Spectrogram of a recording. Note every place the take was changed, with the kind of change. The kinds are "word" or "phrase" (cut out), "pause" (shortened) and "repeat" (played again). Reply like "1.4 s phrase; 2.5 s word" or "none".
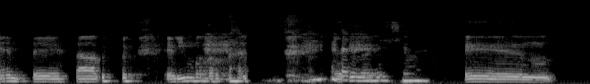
1.0 s word; 1.7 s word; 4.4 s pause

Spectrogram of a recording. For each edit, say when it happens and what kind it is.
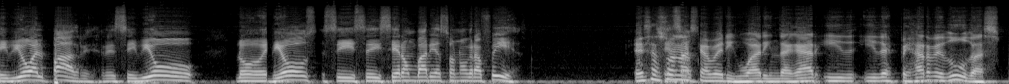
2.7 s word; 3.6 s word; 7.0 s phrase

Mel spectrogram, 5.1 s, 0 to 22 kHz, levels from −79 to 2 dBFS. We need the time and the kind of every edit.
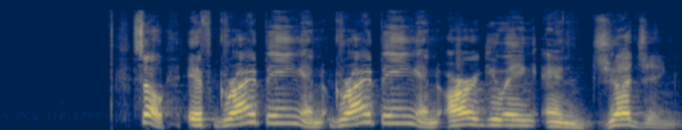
2.5 s repeat

